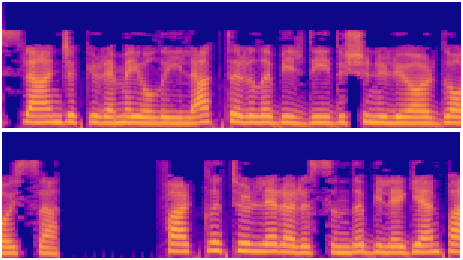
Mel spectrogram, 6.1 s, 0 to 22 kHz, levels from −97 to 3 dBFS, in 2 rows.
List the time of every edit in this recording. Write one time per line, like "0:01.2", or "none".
none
